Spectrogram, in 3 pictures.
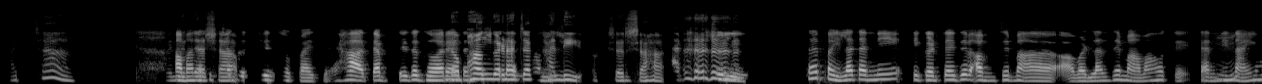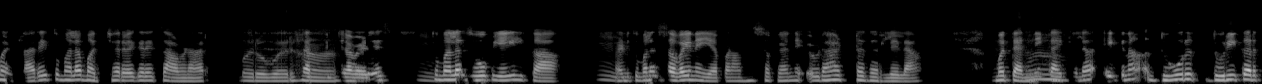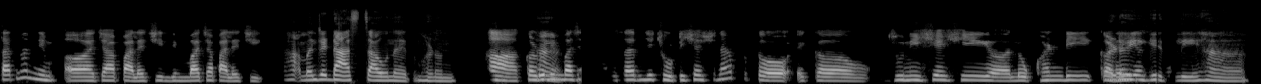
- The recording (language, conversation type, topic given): Marathi, podcast, ताऱ्यांनी भरलेलं आकाश पाहिल्यावर तुम्हाला कसं वाटतं?
- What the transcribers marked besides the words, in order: chuckle; surprised: "अच्छा!"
